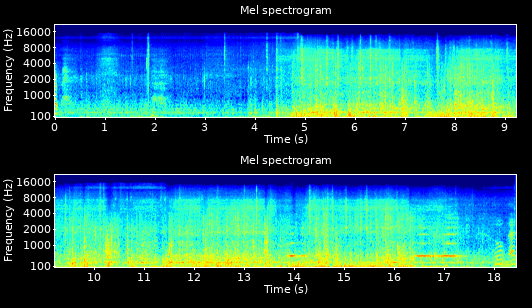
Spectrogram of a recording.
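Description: Mountain bike riding down a rough dirt trail: tyres on dirt and the bike's chain and frame rattling, much louder from about four and a half seconds in.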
